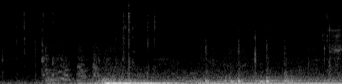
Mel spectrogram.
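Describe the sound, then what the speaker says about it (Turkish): A Citroen C-Elysee 1.6 HDi diesel engine cranks and catches, swelling into a steady, close, low idle rumble with no one talking. "Önce şöyle bir marşımızı yapalım."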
